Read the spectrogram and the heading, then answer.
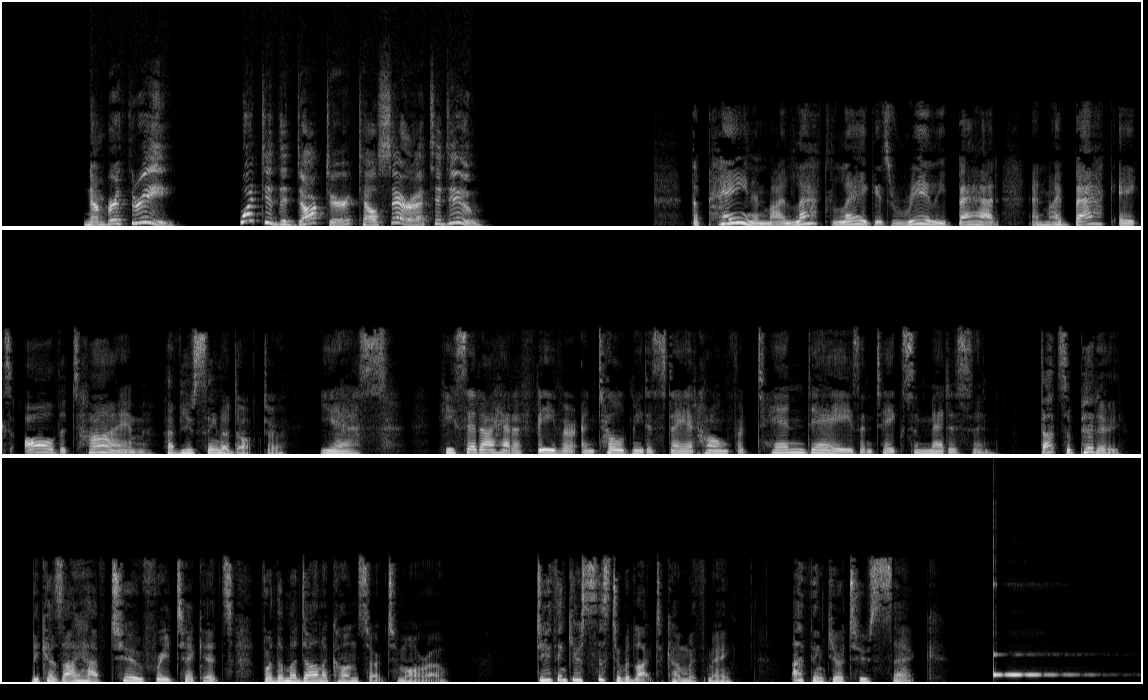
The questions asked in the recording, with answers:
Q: What did the doctor tell Sarah to do?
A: The answer is stay at home for 10 days and take some medicine.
